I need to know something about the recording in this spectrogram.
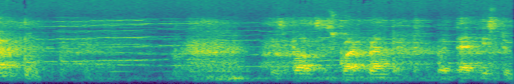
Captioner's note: heavy breathing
